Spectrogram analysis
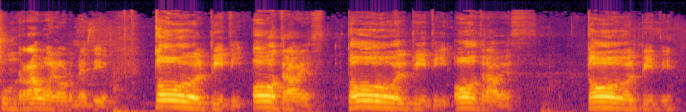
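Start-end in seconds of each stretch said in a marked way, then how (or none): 1.5-6.8 loud frustrated repeated outburst; louder furious complaint; angry rant. Real, not acted. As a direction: vent it loudly over and over. Ranting, pity again.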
